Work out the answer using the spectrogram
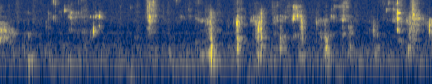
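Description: Close-miked chewing of shrimp angel hair pasta: a run of irregular mouth clicks, several a second.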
